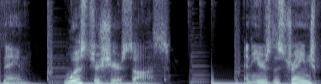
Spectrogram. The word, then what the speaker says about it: Worcestershire: If you try sounding it out, you might say something like Worcestershire, but that's not even close. The correct pronunciation is more like Worcestershire. It comes from Worcester, a historic city in England, and like many English place names, the spelling doesn't match the way it's spoken.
